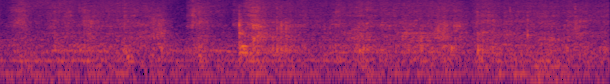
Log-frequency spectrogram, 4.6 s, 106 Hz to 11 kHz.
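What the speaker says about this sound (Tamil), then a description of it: "நான் சேர்த്துருக்கிறது வறுக்காத ரவை, அதனால இதை 4ல இருந்து 5 நிமிஷத்துக்கு வறுக்க போறேன்" Unroasted semolina (rava) being dry-roasted and stirred in a pan over low-medium flame, a steady soft rubbing and scraping with occasional louder scrapes of the spoon, close and continuous with no talk.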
